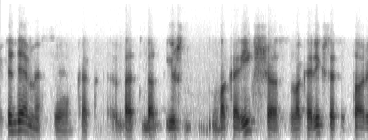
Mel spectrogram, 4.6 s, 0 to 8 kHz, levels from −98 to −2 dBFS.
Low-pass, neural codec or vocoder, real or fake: 7.2 kHz; codec, 16 kHz, 8 kbps, FunCodec, trained on Chinese and English, 25 frames a second; fake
